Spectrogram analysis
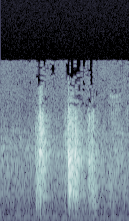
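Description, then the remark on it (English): A door opens with a short series of soft, scraping knocks and creaks, three or four brief bursts of moderate loudness over a quiet background, with no voices. “I wonder if the door will open for me.”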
